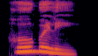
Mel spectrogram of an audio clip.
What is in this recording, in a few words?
"ಹೆಬ್ಬಳ", Kannada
